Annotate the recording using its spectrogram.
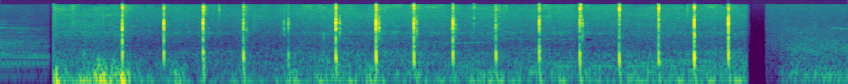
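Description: Sharp, evenly spaced ticking or tapping, about three a second, over a low rumble; it cuts off suddenly near the end.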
